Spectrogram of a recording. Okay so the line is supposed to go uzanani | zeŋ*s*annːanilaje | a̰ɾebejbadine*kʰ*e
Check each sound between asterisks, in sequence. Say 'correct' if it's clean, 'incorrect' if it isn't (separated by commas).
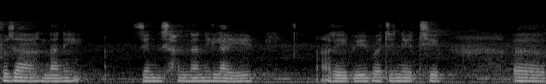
correct, incorrect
